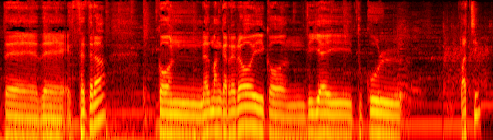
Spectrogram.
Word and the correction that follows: Paxil: Paxil. – ¿Lo digo bien? – Paxil. Paxil.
